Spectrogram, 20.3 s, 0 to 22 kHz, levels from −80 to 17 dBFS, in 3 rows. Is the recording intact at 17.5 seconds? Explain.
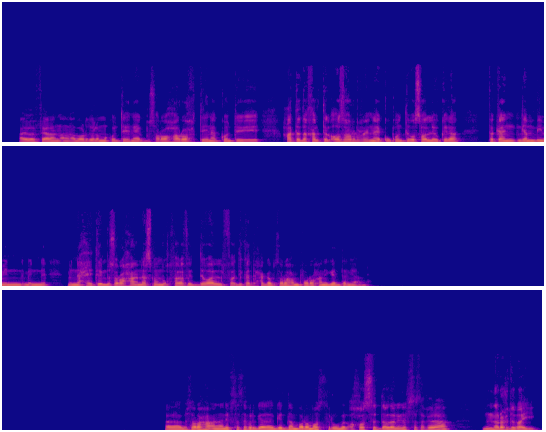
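No: de-emphasis was applied wrongly from 9.88 to 17.88 s, a treble cut with nothing to undo, sloping to about 11 dB down at 10 kHz, so the speech sounds dull and muffled.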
